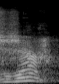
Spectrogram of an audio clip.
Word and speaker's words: Jean: His name must be pronounced Jean. In order to sound it right, you must glide it over your back teeth, then express it out of a half-open mouth.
